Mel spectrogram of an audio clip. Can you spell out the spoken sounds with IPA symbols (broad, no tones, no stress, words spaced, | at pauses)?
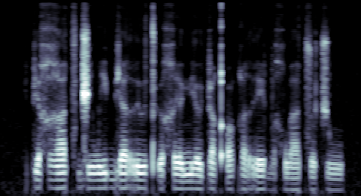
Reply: pʲeχʁat͡s d͡ʒiwi bʲar ɯ tʼɯχiə̯mʲʌʊ̯ pʲʌqʼoqɯre bʌχwa t͡sot͡ʃu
